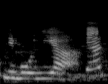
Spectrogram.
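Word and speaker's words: pneumonia: तो P में जब P साइलेंट होता है, ये भी हम लोग कर चुके थे ना, निमोनिया. PNEUMO है ना? Yes, ma'am. MONIA निमोनिया है ना?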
